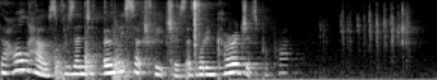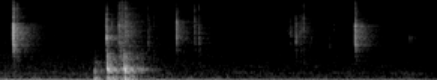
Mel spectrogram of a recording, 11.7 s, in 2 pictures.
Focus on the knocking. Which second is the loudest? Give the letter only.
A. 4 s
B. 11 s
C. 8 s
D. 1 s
D.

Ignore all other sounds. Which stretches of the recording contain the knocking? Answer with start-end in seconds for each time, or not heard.
0.8-2.1, 7.0-7.8.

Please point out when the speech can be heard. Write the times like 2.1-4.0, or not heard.
0.0-3.9.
